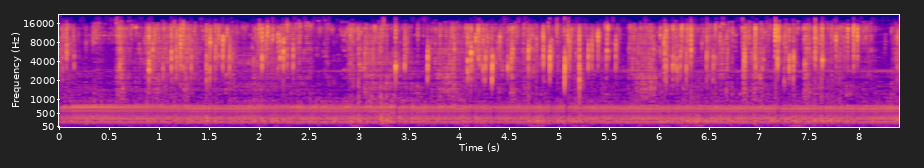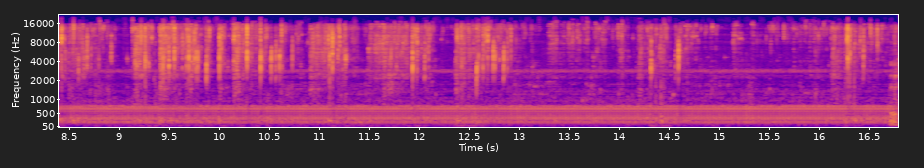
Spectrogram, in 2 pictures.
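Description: Coolant draining steadily from the drain tap of a Fiat Ducato during a water pump replacement outdoors in a field, a continuous trickling, splashing flow with dense drip texture, fairly close and unbroken throughout.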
